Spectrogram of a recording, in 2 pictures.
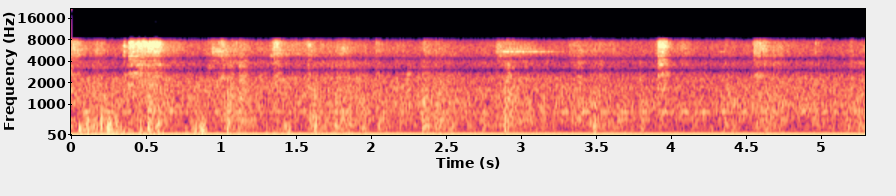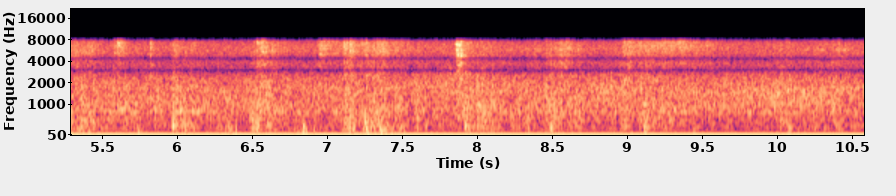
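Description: Soviet-built 81-71 metro train rolling past at low speed, with a steady rumble and irregular wheel knocks on the track.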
